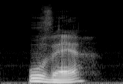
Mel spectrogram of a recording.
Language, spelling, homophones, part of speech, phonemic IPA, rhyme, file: French, ouvert, ouverts, adjective / verb, /u.vɛʁ/, -ɛʁ, Fr-ouvert.ogg
- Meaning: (adjective) 1. open 2. switched on 3. of a building: having a door of a specified colour; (verb) past participle of ouvrir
